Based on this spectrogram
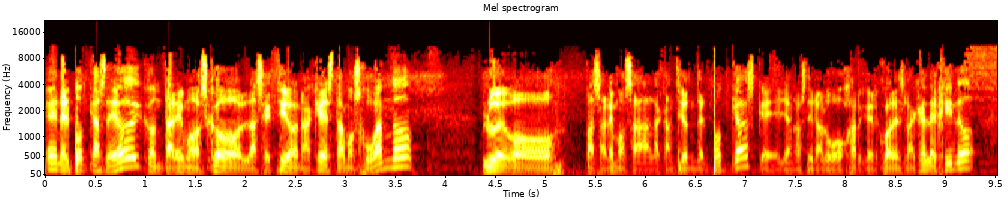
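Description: This man talks at a moderate pace with a Spanish accent. His intonation is lively. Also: medium pitch for a man. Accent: Spanish (Spain). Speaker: podcast host. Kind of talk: casual chat.

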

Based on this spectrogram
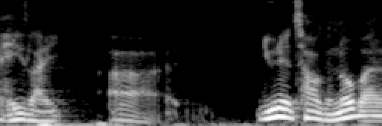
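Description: A man speaks with an American accent in a dark, mellow tone. Room echo is audible. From New Orleans. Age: 30s. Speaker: video producer and creative entrepreneur. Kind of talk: casual interview chat.

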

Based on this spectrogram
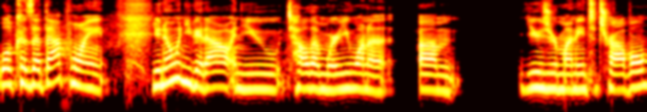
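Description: Speaking at a moderate pace with an American accent, a woman at medium pitch uses ordinary pitch variation and leaves long, frequent pauses. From Washington State. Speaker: Marine veteran and coffee roaster. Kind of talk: casual chat.

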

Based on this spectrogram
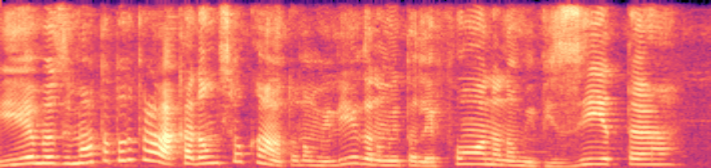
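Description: With noticeable background noise behind her, a woman talks at a moderate pace with hardly any pauses, her high pitch sweeping through very wide swings. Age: 30s. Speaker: domestic violence survivor. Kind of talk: testimony. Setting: at her home. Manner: casual, conversational.

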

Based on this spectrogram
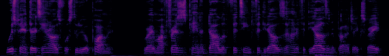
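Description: A man speaks with a New York accent. His intonation stays fairly even. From North Carolina, then New York City. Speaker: podcast co-host. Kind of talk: casual chat.

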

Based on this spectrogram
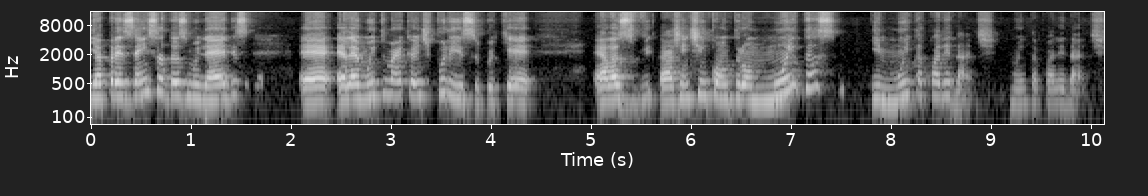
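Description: High-pitched but dark and mellow in tone, the woman's voice shows ordinary pitch variation and big swings in loudness. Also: fairly slow pace. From Vale do Ribeira, São Paulo state, Brazil. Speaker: podcaster and advertising agency owner. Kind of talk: panel discussion.

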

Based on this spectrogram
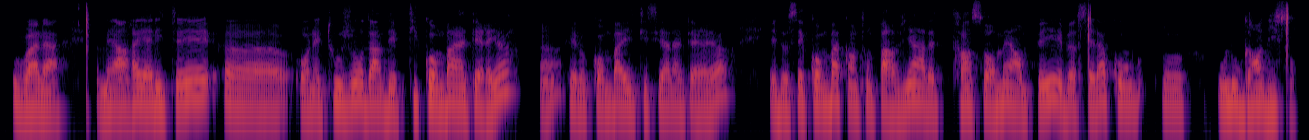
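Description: A man speaks very slowly in a Rwandan accent. His pitch is fairly high. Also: fairly even intonation. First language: Kinyarwanda (speaking French). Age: 50s. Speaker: corporate trainer and mediator. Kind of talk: interview.

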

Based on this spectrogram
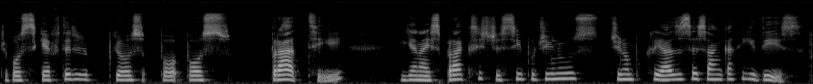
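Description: At a fairly slow pace, a woman talks in an English accent on a very clean recording with a silent background. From England. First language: English (speaking Greek). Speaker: teacher. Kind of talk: casual chat.

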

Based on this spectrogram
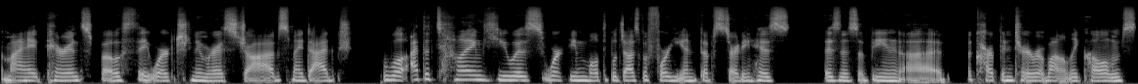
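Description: Speaking in an ordinary speaking voice, a woman with fairly low pitch keeps a moderate pace, fairly even intonation and very even loudness on a very clean recording with a silent background. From Miami, Florida (Cuban-American family). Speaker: engineering PhD student. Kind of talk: interview.

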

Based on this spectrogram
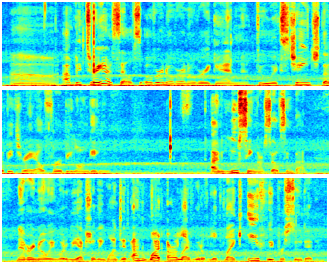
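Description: A woman talks at a fairly quick pace, with noticeable background noise behind her. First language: not English. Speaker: author. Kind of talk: casual chat. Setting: outdoors on a park bench.

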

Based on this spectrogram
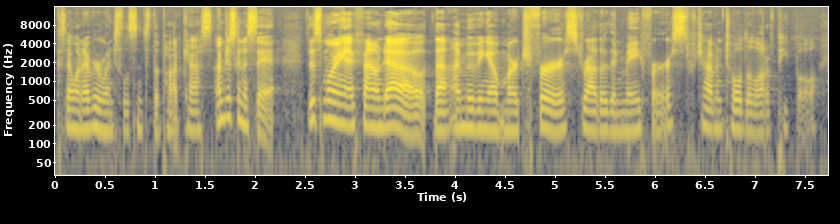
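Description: A woman's fairly low voice at a very fast pace, on a very clean recording with a silent background. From Kitchener-Waterloo, Ontario, Canada. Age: 20s. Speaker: podcast host. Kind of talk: casual chat.

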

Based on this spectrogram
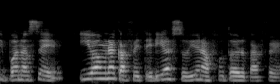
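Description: Her pace fairly quick, a woman speaks in a medium pitch with vocal fry and fairly even intonation. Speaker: podcast co-host. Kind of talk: casual chat.

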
